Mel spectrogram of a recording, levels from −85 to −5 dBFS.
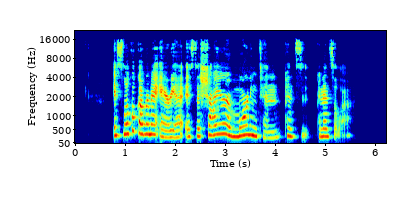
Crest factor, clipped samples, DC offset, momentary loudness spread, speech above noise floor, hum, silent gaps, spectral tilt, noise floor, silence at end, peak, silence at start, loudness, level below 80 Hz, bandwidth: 20 dB; under 0.1%; under 0.1%; 13 LU; 49 dB; none; none; -1.5 dB/octave; -68 dBFS; 0.75 s; 0 dBFS; 0.75 s; -19 LUFS; -70 dBFS; 16 kHz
